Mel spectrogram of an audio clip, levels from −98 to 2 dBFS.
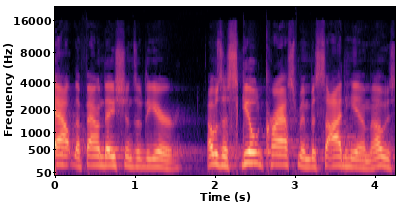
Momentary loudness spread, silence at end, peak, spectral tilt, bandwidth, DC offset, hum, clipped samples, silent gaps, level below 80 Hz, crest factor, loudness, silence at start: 9 LU; 0 s; -4 dBFS; -5.5 dB/octave; 12.5 kHz; under 0.1%; none; under 0.1%; none; -68 dBFS; 18 dB; -22 LUFS; 0 s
